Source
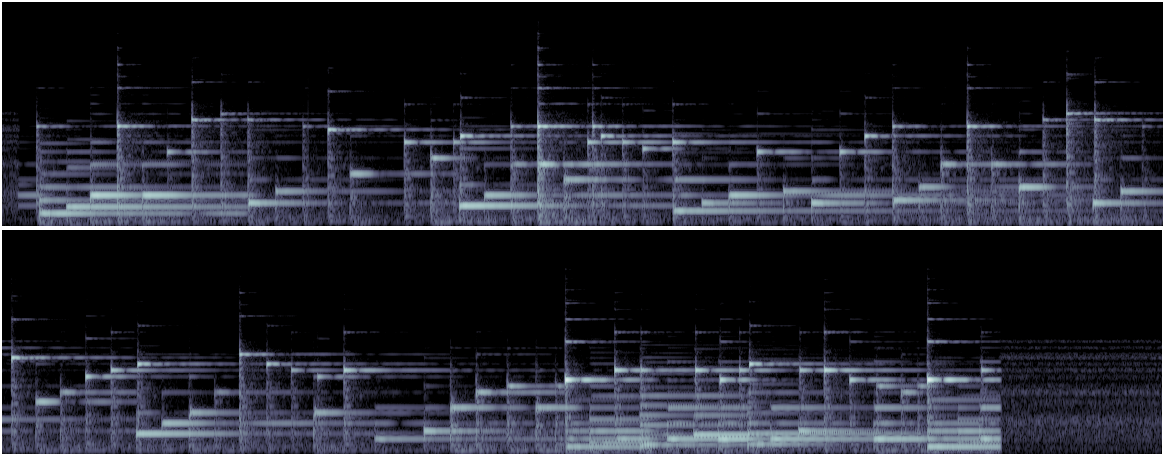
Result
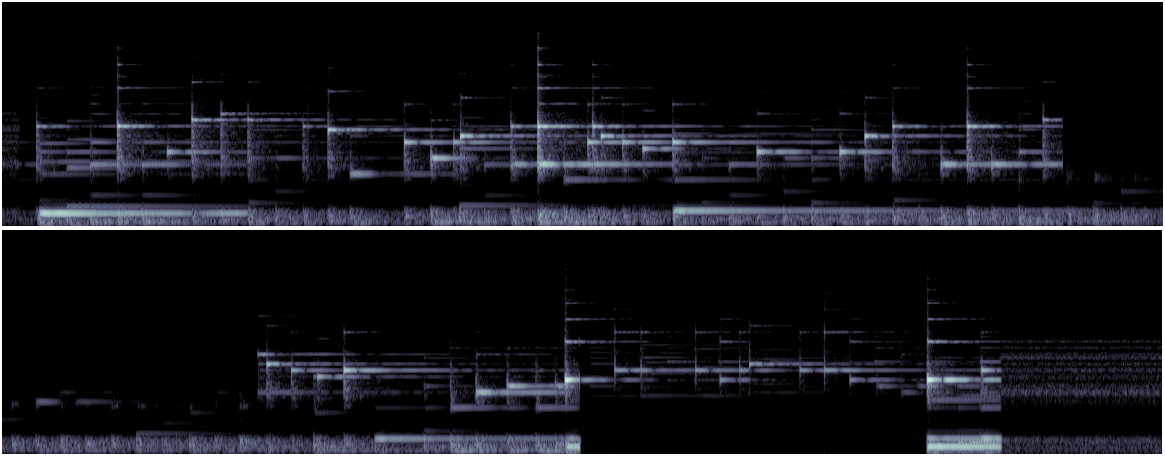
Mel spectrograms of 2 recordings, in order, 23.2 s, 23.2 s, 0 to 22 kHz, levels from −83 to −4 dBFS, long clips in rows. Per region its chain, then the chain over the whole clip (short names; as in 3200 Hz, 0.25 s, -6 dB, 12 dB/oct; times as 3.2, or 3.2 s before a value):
10.61–14.18 rippled Chebyshev low-pass 890 Hz, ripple 6 dB + echo 0.396 s -11 dB
17.39–20.87 inverse Chebyshev high-pass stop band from 360 Hz, stop band 80 dB + compressor 5:1, threshold -38 dBFS
whole clip: elliptic band-stop 250–1100 Hz, stop band 40 dB; tilt shelf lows +3 dB, about 630 Hz; gain +2 dB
